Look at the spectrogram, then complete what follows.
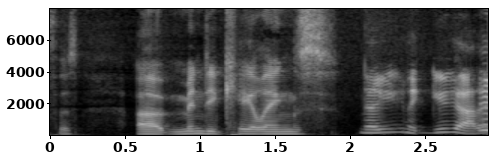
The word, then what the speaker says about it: Mindy Kaling's: for the uh and I'm probably going to mispronounce this uh Mindy kaling's no you you got it you got it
